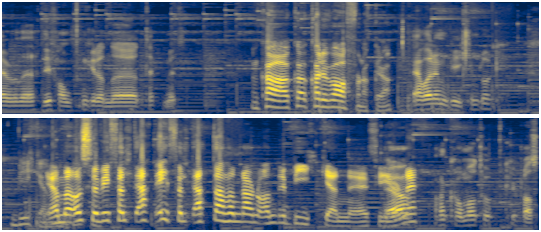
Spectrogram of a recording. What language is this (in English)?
Norwegian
